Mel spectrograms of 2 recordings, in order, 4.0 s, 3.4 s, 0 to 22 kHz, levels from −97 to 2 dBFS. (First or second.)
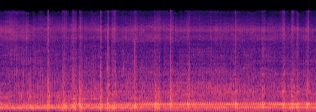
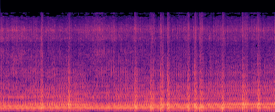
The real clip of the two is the second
